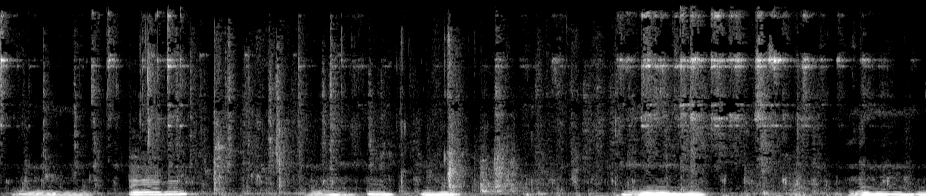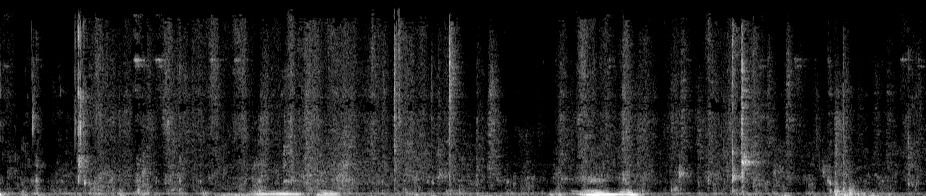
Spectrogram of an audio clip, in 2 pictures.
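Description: A dog whimpering and whining in about ten short bursts spread through the stretch, likely begging while people eat.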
